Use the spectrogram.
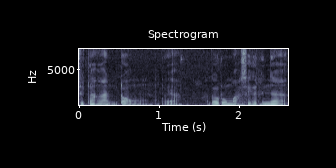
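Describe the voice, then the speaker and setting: A man's voice, varying in pitch in an ordinary way, comes through over noticeable background noise. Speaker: motorcycle mechanic. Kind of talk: tutorial. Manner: hesitant, many fillers.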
